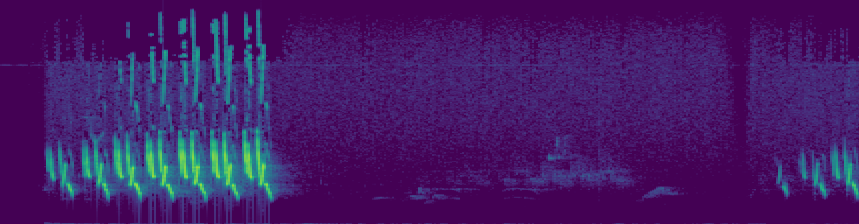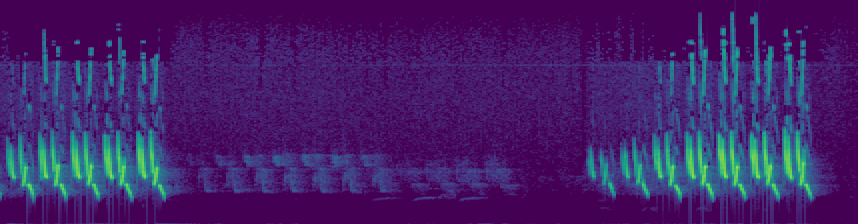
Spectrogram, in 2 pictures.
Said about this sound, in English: Another warbler with a two-noted vocalization is the oven bird. His emphatic song, given from a low perch in the forest understory, repeats the phrase, "Teacher, teacher, teacher."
